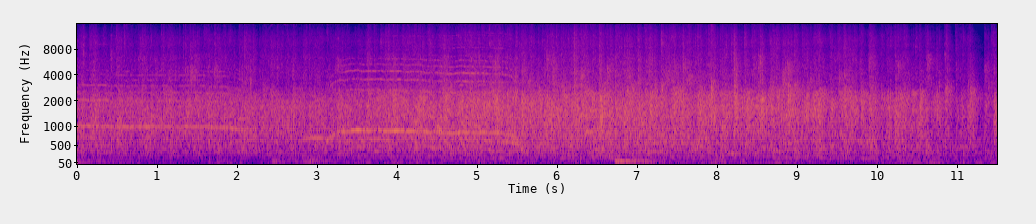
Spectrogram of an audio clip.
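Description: A sustained round of applause from a crowd for former striker Les Ferdinand as he is introduced, steady and fairly loud for about eleven seconds, with a couple of held, whistle-like tones rising above the clapping early on.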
